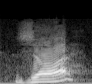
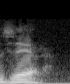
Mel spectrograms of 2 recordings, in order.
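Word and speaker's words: Zer (זר): Rabbi Yochanan Rami, Rabbi Yochanan asked the contradiction, Ksiv Zor Bakarin and Zer. The way it's written in the Torah is Zayin Resh. Zayin Resh would be pronounced as Zor. But we pronounce it Zer.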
